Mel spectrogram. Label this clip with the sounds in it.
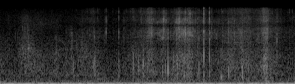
forest ambience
